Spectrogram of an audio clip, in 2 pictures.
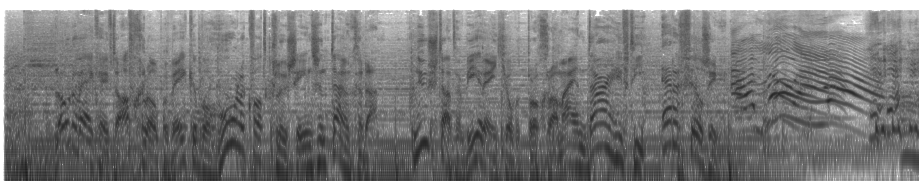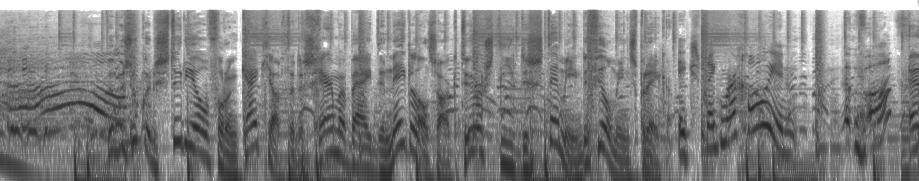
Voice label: dutch tv shows

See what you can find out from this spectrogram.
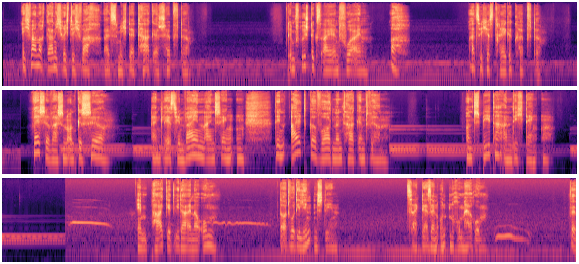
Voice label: german narration; voice actors

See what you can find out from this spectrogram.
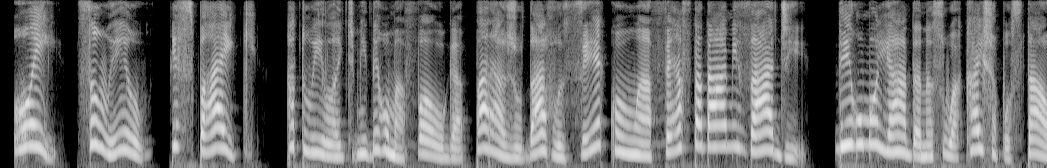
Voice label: portuguese brazilian animation

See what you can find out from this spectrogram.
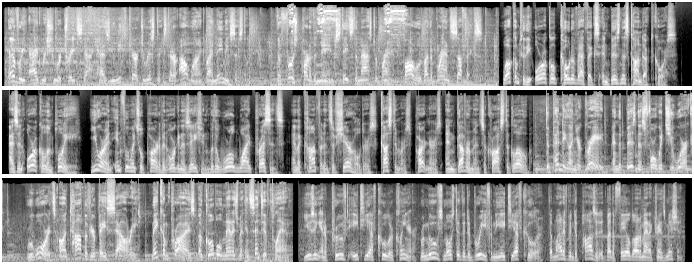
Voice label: english american e-learning

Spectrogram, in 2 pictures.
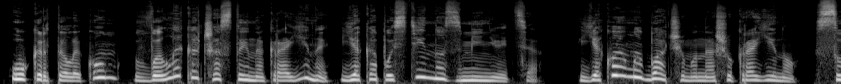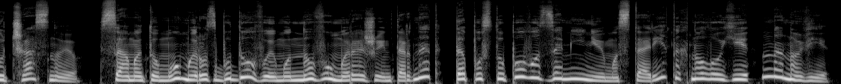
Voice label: ukrainian corporate videos

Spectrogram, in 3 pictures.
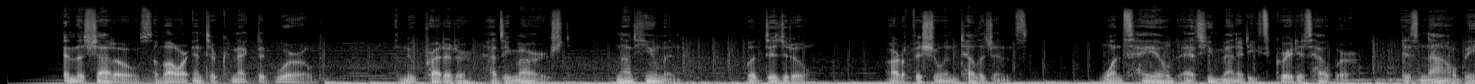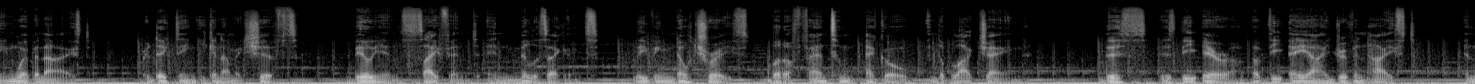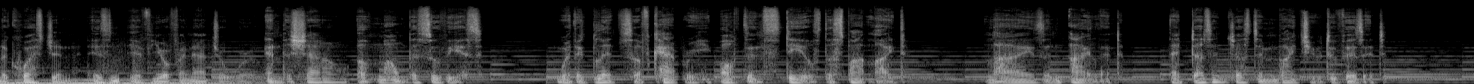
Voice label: english american documentaries

